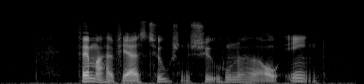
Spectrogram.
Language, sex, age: Danish, male, 31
